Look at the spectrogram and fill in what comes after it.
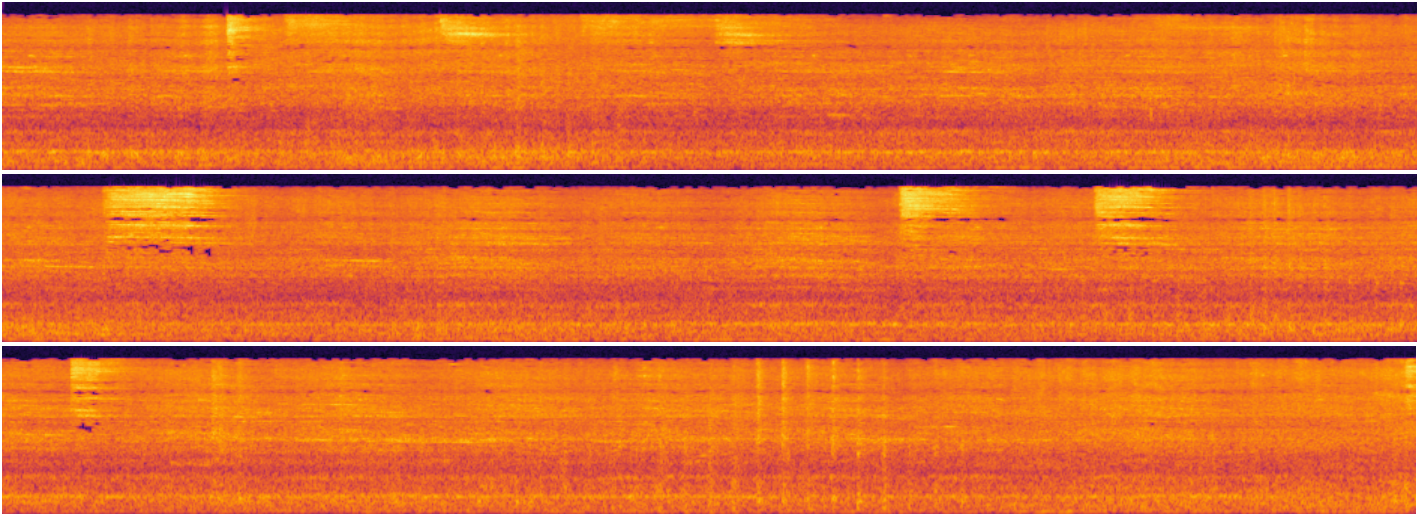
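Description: Freight train of ethanol tank cars rolling past: a steady, loud rumble of steel wheels on the rails, broken a few times by short high-pitched wheel squeals.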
